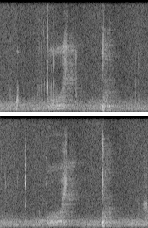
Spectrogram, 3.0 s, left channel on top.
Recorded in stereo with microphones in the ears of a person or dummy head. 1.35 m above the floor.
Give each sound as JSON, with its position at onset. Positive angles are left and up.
{"t": 0.9, "sound": "throat clearing", "side_deg": -50, "distance_m": 7.5}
